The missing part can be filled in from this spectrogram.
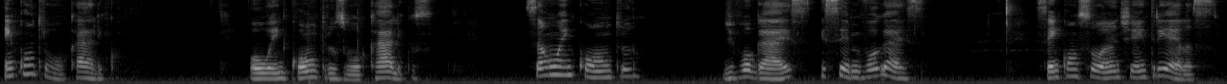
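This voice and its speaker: A woman teacher giving an online grammar lesson, explaining slowly and putting questions to the class. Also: lowish voice, expressive, a little mellow, husky.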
